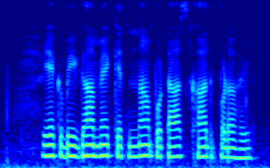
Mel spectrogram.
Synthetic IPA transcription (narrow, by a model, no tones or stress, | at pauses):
eːkbiɡʱamẽkɪt̪napoʈaːskʰaːd̪pəɽəɦɛː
